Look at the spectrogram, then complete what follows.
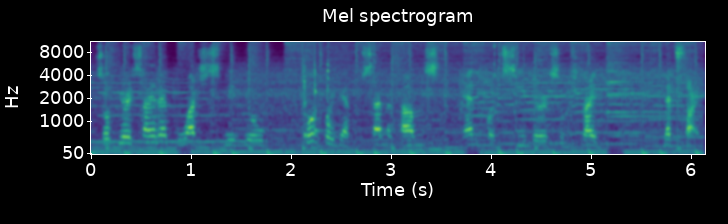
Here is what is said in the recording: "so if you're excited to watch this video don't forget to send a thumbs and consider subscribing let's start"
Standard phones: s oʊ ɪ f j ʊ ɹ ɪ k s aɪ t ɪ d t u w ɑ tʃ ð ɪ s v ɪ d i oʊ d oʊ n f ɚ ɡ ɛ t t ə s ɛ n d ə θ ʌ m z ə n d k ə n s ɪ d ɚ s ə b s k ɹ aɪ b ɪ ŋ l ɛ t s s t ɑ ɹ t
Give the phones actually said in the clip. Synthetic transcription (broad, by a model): s oʊ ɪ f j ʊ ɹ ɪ s aɪ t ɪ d t u w ɑ tʃ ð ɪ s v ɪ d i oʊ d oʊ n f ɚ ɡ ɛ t t ə s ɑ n ə t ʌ m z ə n d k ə n s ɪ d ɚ s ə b s k ɹ aɪ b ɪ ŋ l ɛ t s s t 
